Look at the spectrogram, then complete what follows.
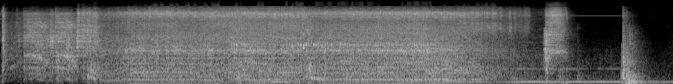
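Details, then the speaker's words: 2010 Chevy Malibu 2.4 with a no-start and no injector pulse, after a broken wire was found and repaired; the engine catches right away and settles into a smooth, even idle. "it starts up and run we have fixed the job or found the open not a short"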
